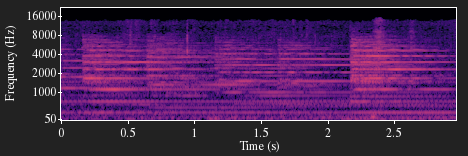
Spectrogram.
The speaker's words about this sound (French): alors que l'on entend derrière elle le carillon de la cathédrale de Bayeux.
